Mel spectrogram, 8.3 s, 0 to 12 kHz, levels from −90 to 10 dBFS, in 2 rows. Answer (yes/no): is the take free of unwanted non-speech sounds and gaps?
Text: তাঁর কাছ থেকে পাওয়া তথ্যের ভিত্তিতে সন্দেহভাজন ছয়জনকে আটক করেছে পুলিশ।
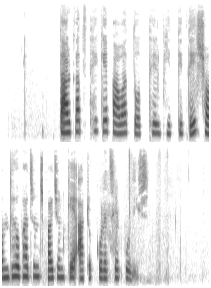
no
